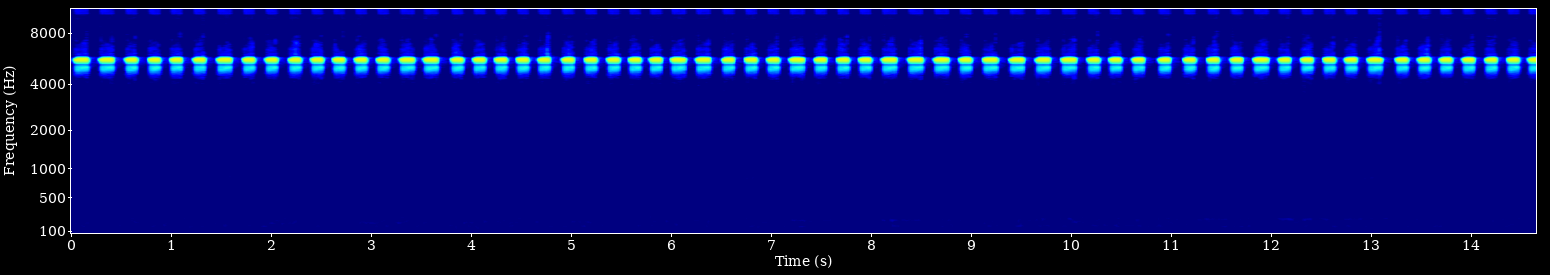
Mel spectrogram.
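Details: A male cricket chirps rhythmically in the summer evening, giving a long unbroken run of about sixty sharp, high chirps at roughly four per second against a perfectly quiet background.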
